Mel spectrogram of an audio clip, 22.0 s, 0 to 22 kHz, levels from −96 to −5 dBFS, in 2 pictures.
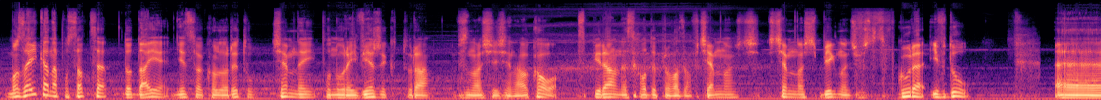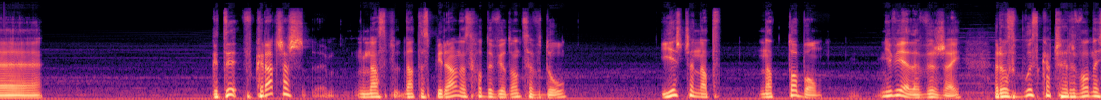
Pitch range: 100-155 Hz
